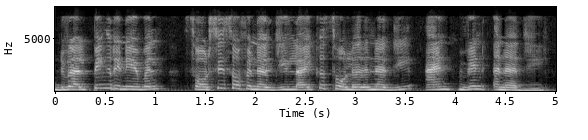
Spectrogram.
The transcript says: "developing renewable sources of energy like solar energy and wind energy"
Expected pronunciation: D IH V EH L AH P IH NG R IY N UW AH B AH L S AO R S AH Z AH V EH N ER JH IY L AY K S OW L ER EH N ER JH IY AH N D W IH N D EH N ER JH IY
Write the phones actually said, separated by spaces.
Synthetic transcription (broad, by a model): D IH V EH L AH P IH NG R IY N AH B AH L S AO R S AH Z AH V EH N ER JH IY L AY K S OW L ER EH N ER JH IY AH N D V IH N EH N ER JH IY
